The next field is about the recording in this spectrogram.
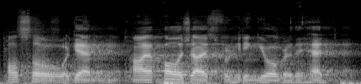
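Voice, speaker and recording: A low polite game monster, apologetic, kinda hesitant, echoey with music behind. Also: male voice, level tone, moderate pace, fairly bright tone. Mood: apologetic, uneasy. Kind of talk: video game character dialogue.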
